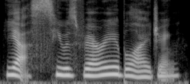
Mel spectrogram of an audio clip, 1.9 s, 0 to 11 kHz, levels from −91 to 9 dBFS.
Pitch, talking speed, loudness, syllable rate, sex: 235 Hz, 155 wpm, -19 LUFS, 4.6 syllables/s, female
